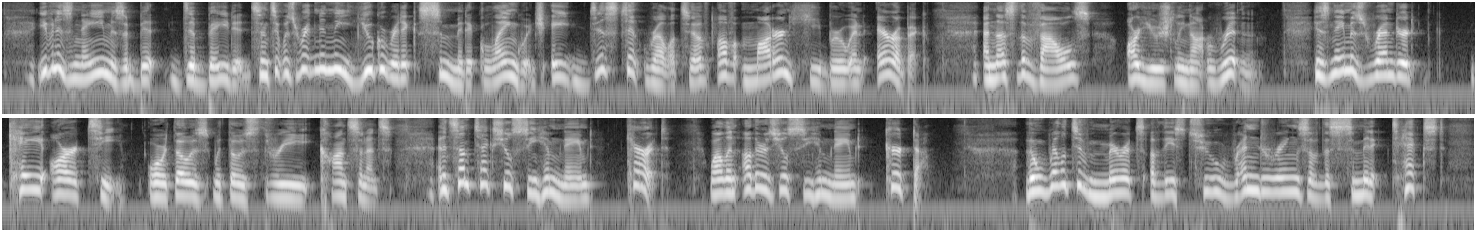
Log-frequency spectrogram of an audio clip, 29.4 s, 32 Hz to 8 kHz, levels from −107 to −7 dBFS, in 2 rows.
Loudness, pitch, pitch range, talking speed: -22 LUFS, 180 Hz, 155-220 Hz, 145 wpm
